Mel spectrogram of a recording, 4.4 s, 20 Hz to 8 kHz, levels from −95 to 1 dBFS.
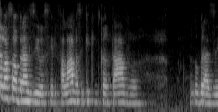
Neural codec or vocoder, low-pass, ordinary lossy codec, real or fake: none; 7.2 kHz; AAC, 48 kbps; real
